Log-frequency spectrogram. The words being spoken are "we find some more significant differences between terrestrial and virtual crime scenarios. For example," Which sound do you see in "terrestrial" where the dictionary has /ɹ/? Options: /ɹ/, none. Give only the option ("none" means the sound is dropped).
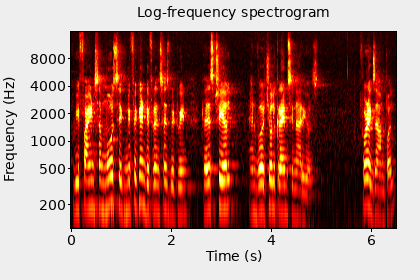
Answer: /ɹ/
